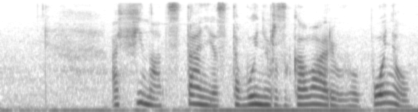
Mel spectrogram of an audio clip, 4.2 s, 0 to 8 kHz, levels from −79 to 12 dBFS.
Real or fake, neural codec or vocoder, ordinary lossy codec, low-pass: real; none; MP3, 64 kbps; 7.2 kHz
